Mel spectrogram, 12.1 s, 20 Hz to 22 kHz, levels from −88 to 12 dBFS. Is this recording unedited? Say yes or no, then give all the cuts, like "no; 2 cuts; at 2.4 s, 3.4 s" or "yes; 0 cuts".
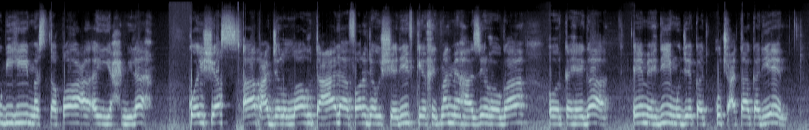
yes; 0 cuts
